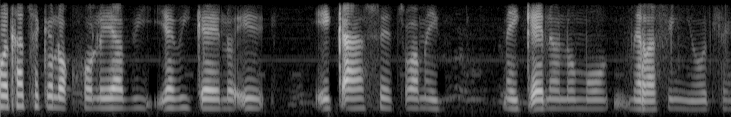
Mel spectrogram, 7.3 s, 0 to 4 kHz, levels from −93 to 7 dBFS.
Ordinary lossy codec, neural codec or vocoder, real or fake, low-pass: none; none; real; 3.6 kHz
